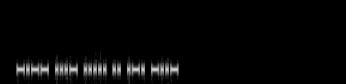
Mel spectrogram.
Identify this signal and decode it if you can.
Morse code, heard as a keyed tone, about 51 wpm, 700 Hz. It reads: YV5IRX
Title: DXCC-100 Call Signs - 6 Characters - 50wpm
